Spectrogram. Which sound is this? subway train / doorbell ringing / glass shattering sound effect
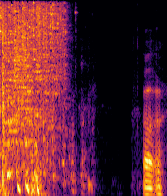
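glass shattering sound effect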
